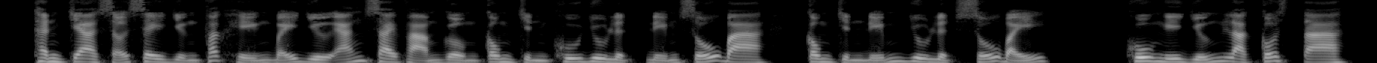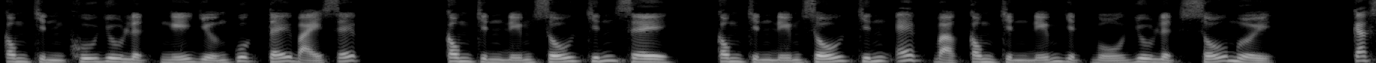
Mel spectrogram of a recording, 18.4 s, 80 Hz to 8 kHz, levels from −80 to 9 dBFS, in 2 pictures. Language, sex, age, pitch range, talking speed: Vietnamese, male, 20-39, 120-160 Hz, 210 wpm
